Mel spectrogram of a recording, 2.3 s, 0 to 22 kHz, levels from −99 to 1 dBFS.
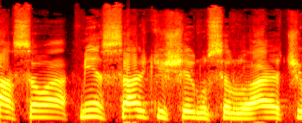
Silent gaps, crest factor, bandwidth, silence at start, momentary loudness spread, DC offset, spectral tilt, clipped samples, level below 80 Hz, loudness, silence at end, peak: none; 14 dB; over 20 kHz; 0 s; 4 LU; under 0.1%; -3 dB/octave; under 0.1%; -54 dBFS; -13 LUFS; 0 s; 0 dBFS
